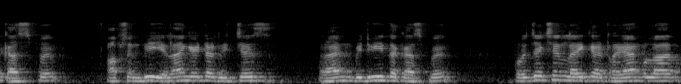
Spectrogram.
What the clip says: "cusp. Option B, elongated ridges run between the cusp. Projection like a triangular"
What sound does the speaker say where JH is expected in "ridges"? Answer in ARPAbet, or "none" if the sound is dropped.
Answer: CH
